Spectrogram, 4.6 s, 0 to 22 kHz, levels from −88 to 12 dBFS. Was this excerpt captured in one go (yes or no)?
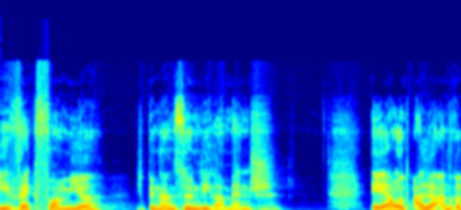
yes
